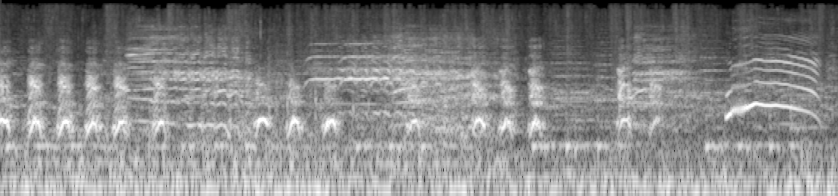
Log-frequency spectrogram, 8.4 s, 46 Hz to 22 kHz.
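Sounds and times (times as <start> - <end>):
dog barking at horses: 0.0 - 1.7, 2.4 - 3.5, 4.1 - 5.6, 6.2 - 6.7
frightened horses neighing and whinnying: 0.0 - 8.3
horses galloping with drumming hooves: 0.0 - 8.3.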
